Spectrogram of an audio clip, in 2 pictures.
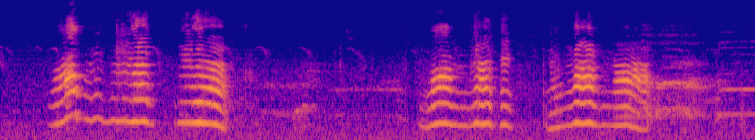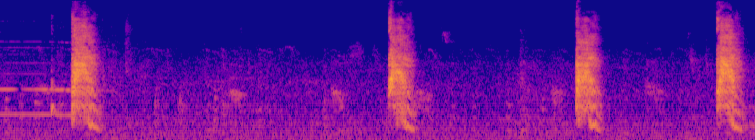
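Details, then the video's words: Green Alexandrine parakeet talking, repeating "mitthu": two bursts of harmonic, speech-like syllables with bending pitch, followed by four loud, harsh, broadband screeches spaced a couple of seconds apart in a quiet setting. "Raw green Parrot talking mitthu mitthu"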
